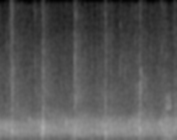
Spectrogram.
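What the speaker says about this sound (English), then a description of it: "I think we should all have a great round of applause for John for all the efforts he's put together." Steady audience applause at a closing ceremony, dense and continuous with a few sharper individual claps standing out, fairly loud and close throughout the short burst.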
